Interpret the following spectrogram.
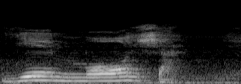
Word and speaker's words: Iemoyá: La palabra se escribe con O, Iemoyá, pero esa O está acentuada de una forma que se pronuncia prácticamente al oído, se escucha como una A.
